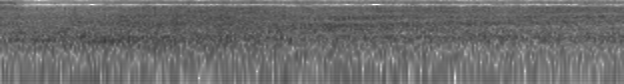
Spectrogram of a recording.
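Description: Steady road traffic noise from cars passing on a rain-wet city road, with tyres hissing on the wet tarmac.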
